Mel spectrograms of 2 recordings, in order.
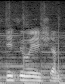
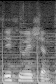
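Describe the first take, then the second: No difference in how they are said.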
